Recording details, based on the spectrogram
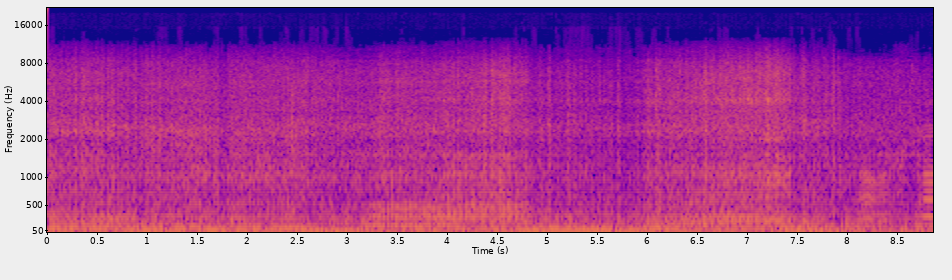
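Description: A Yamaha Tenere 700 (T7) motorcycle being ridden off-road, its engine droning loudly throughout and rising and falling in pitch with throttle changes and gear shifts, while a rider talks over it.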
